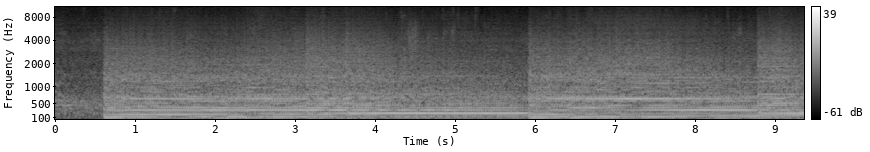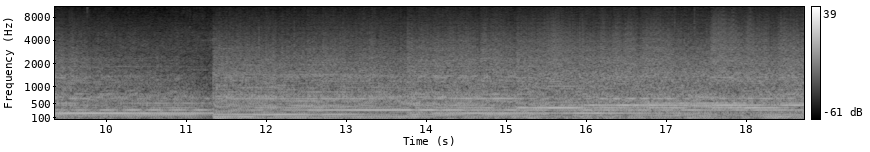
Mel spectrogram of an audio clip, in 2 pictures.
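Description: Electronic keyboard playing slow, held chords that start about half a second in and change every few seconds.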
